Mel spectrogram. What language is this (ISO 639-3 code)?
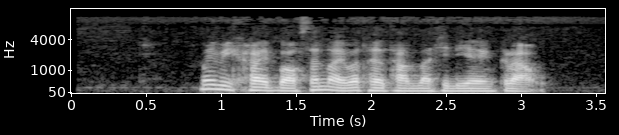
tha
